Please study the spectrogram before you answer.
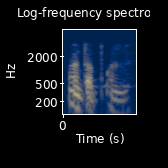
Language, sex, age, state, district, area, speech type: Telugu, male, 30-45, Andhra Pradesh, Vizianagaram, rural, conversation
